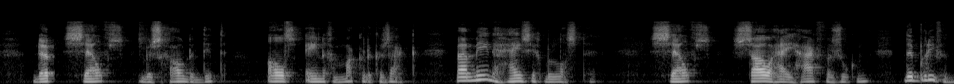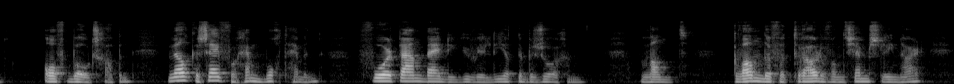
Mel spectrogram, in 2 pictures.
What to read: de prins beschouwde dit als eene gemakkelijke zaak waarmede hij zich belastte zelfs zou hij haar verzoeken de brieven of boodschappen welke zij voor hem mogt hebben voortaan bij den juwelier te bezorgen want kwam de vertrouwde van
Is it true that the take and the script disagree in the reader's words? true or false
true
